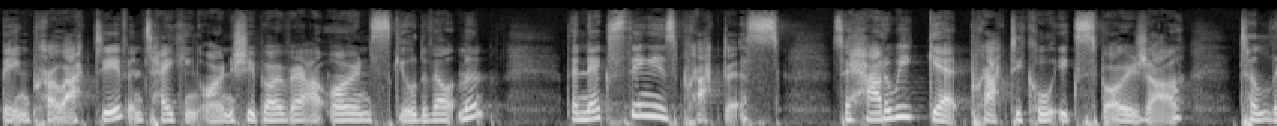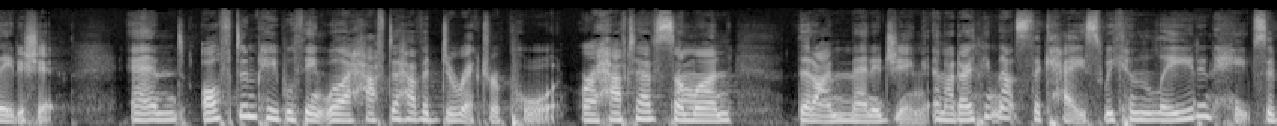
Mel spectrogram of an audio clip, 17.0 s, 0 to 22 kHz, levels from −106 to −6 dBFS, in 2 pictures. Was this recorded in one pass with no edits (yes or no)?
yes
